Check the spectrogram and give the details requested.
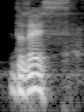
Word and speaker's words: Dresse: Dresse, il se prononce S.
